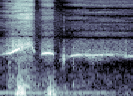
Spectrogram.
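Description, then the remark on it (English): Someone whistles a short melodic phrase in the style of a Western film theme: a sliding note, a brief breathy pause, then a long sustained tone, clear with no talking. “I mean, so you're walking down the street, someone's whistling as you're walking.”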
